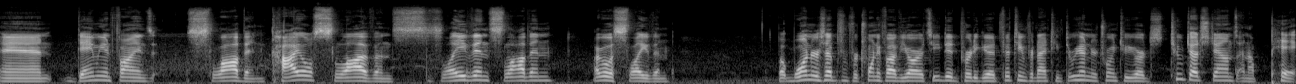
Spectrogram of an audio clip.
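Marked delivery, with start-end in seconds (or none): 10.0-13.0 rapid-fire run of numbers, rattled off fast. Reviewing a player's game stats, the speaker rattles them off really fast. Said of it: "I said that really fast".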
